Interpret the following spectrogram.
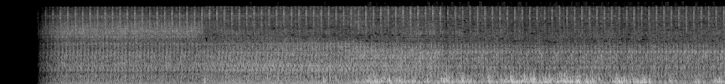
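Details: Mitsubishi L200 4D56T diesel, knock since 70,000 km, still present at 98,000 km after valve adjustment and bench-tested injectors: sharp irregular idle knock from one faulty injector, stops when the throttle is released.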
